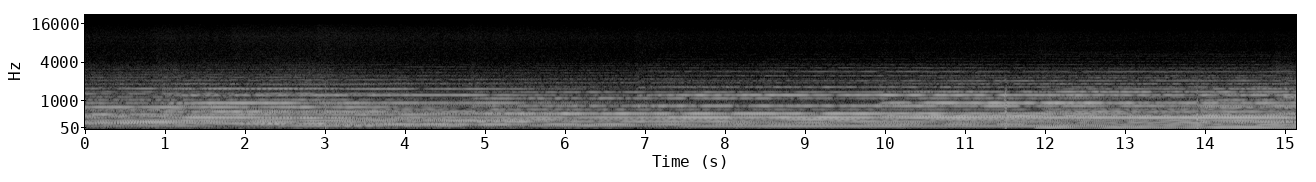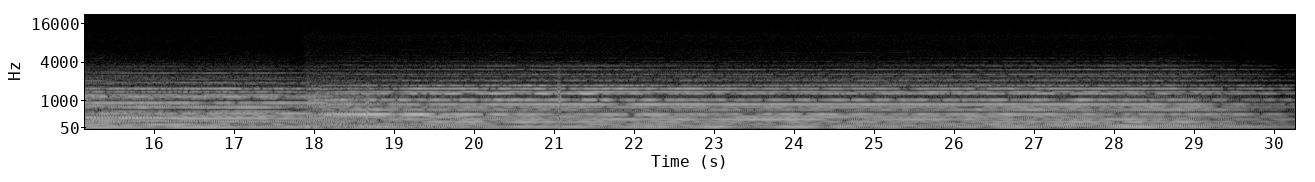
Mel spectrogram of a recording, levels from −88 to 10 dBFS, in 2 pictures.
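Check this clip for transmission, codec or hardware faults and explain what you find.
The clip has one fault, lost LE Audio frames, occurring six times. Brief gaps fall at 3.00 s, 11.50 to 11.52 s, 13.90 s, 18.65 to 18.69 s, 21.05 to 21.09 s and 29.34 s. They last about 10, 20, 10, 30, 30 and 10 ms, which fits the loss of one to three 10 ms frames. The LC3 decoder covers each gap by replaying the last spectrum with randomised phase signs, so any tone in progress turns briefly into a noisy smear. On a spectrogram each event shows as a thin vertical strip where harmonic lines blur into diffuse broadband energy. In the waveform the periodic shape breaks into noise-like samples for those few milliseconds. The codec's normal coding loss is light.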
